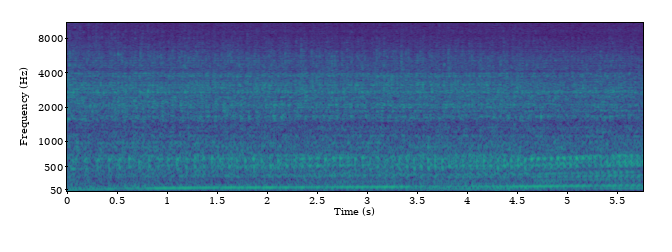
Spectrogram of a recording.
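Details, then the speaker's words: Old International pickup's swapped V8 on first start-up and break-in, fired right off despite a leaking radiator and an oil leak at one valve cover: steady, even rumble with a slight pitch rise, no knocks or misses; normal running. "well it runs so get fired right off my uh water situation is not great we'll deal with it we'll get it put together and sounds like it's going to be good"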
